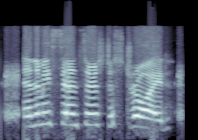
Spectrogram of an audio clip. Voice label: Enemy Sensors, Female; T2 Female 01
